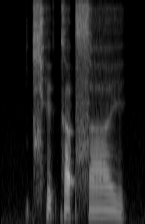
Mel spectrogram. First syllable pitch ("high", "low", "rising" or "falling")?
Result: high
